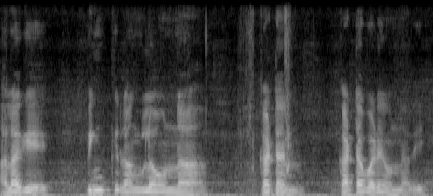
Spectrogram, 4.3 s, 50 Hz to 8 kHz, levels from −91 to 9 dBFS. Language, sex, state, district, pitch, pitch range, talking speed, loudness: Telugu, male, Telangana, Mahabubabad, 125 Hz, 110-140 Hz, 95 wpm, -20 LUFS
